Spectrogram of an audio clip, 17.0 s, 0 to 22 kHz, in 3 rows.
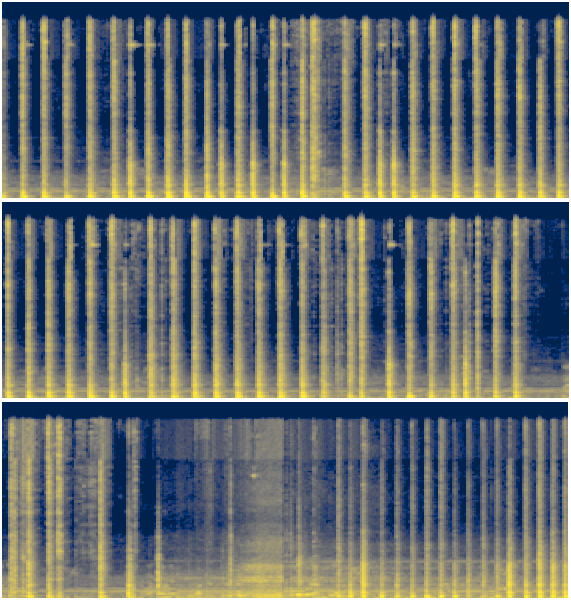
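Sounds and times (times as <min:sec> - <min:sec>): power hammer pounding steel: 0:00.0 - 0:10.9, 0:14.6 - 0:17.0.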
